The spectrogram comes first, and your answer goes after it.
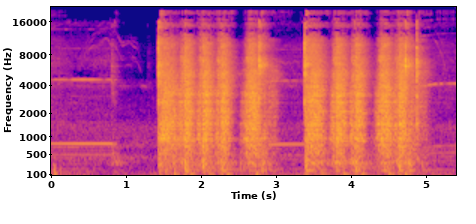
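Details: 2002 Honda CBR900RR (954) Fireblade, 22 years old, first start after sitting for months and basic cleaning, weak battery: two short bursts of uneven rapid firing that catch and fade before settling; engine fires and starts.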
